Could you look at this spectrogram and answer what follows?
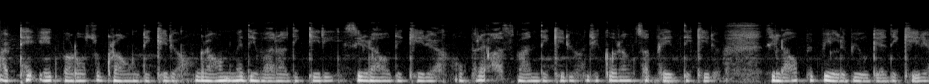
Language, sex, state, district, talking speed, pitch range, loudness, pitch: Rajasthani, female, Rajasthan, Churu, 185 wpm, 165-180 Hz, -18 LUFS, 170 Hz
